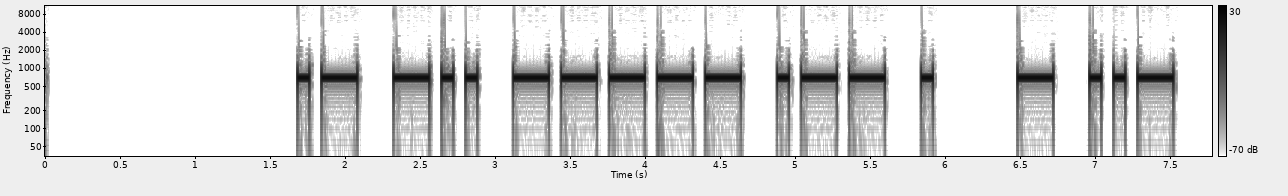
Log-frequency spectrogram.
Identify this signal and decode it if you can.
Morse code, heard as a keyed tone, about 15 wpm, 700 Hz. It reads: AD0WE TU
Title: Speed-Racing Common QSO Phrases Encore - 15wpm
